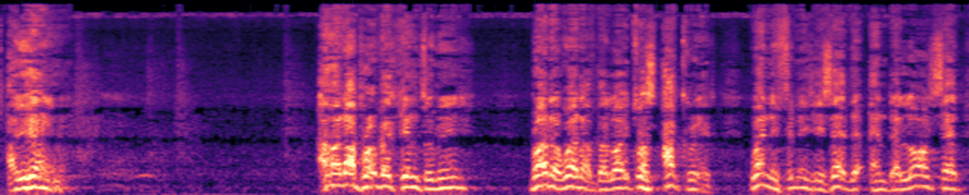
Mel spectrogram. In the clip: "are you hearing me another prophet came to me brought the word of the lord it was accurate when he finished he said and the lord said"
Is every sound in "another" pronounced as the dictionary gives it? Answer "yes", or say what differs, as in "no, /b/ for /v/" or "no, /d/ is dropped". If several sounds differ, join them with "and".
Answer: no, /n/ is dropped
